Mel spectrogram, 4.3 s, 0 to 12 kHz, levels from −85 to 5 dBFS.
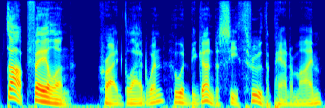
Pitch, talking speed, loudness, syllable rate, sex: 105 Hz, 165 wpm, -20 LUFS, 4.6 syllables/s, male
